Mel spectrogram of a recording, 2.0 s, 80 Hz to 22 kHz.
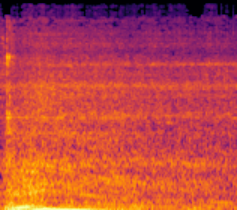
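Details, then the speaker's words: Gasoline/LPG engine, complaint of hesitation and weak climbing when pulling away: quick throttle blip gives rough lumpy rumble and shaking, then uneven idle; cylinder 2 misfire, coils and plugs to be replaced. "괜찮다가도 부부부부 하네요 예 자 몇 번이 문제인가 볼게요 차 떨리네요 떨리고 자 2번 2번 반이 없죠 2번 날아갔네요"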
